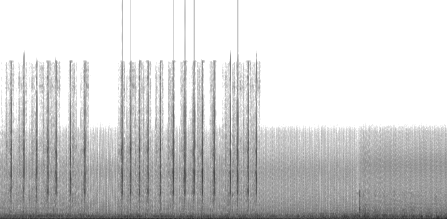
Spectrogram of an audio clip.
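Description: Soundtrack of a low, steady drone with a rapid run of sharp, typewriter-like clicks, about ten a second, that pause briefly about a second in and stop about two and a half seconds in. Near the end the drone changes pitch.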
